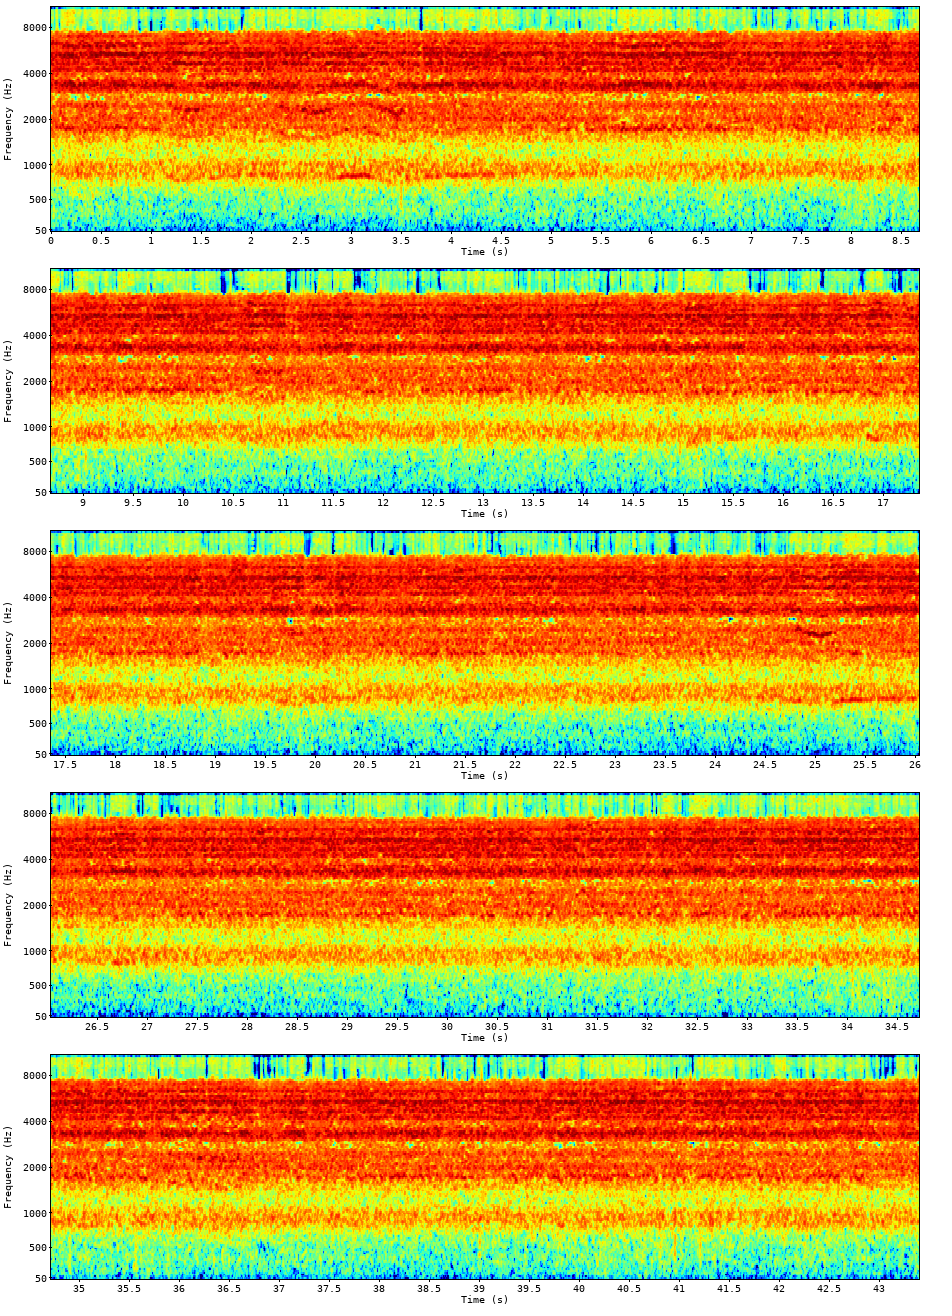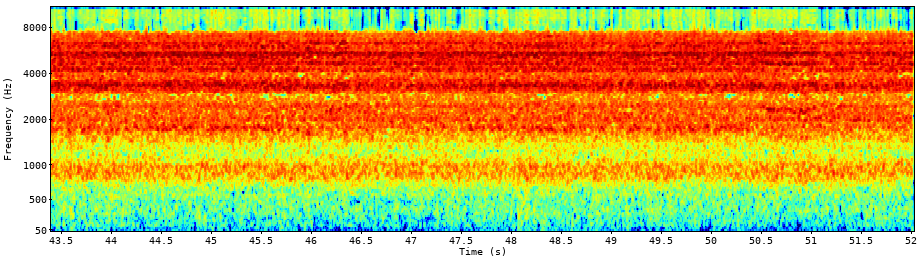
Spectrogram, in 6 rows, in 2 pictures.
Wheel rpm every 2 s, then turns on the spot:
230, 220, 230, 230, 240, 230, 230, 240, 230, 230, 230, 230, 230, 230, 230, 230, 230, 230, 220, 230, 230, 230, 230, 230, 230, 230.
none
